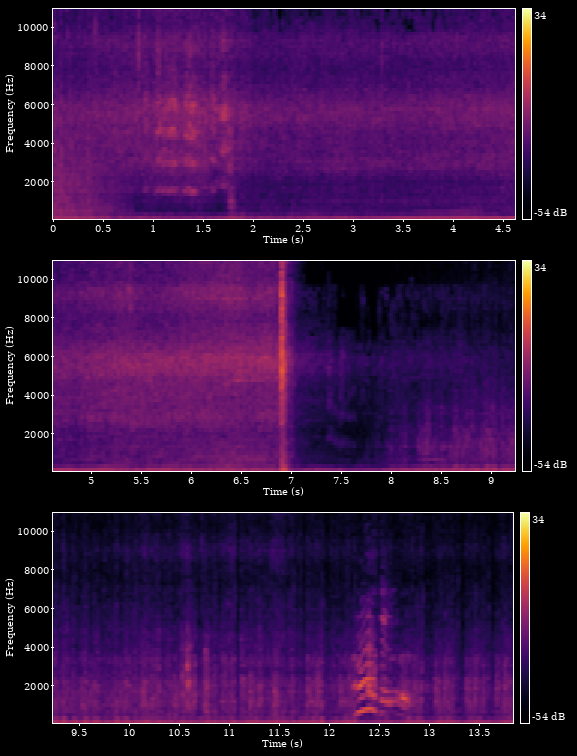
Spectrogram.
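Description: A car engine roars and revs higher as the car speeds up.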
